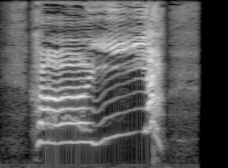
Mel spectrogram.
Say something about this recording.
foley girl-karate
girl karate foley
girl, foley, karate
